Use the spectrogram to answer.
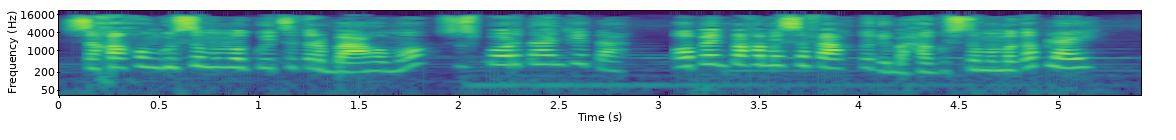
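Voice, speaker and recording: A woman's voice: high-pitched, fast talker, soft background music, voice pushed up. A woman voicing a cheerful, curious young woman who questions her tired friend. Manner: lively, inquisitive.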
